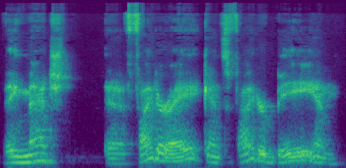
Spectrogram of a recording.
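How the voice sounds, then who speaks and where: A man hosting a sports talk show, giving opinions in an emphatic, colorful, rambling way with dramatic pauses. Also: fairly high pitch, sing-song, creaky, slight background noise.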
